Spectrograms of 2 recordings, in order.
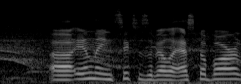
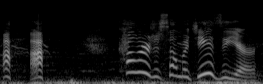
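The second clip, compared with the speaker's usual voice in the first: high, slow line through a laugh; giggling punchline; 10 semitones higher, 3 dB louder, slower than usual. Real, not acted. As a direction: laugh it out at your own joke. Laughing at own joke.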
